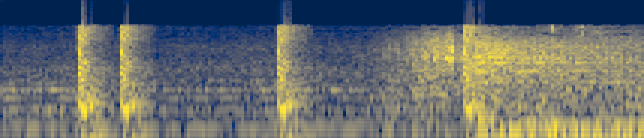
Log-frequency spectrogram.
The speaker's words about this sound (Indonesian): dia mengetuk-ketuk bagian belakang mobil kami.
